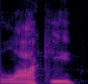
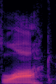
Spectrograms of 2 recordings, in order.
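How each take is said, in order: First: The name ends with an extra ee vowel. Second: The name ends on the k sound, no vowel. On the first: The speaker calls it wrong. "not Locky" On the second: The speaker calls it right. "I'm assuming it's Locke"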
